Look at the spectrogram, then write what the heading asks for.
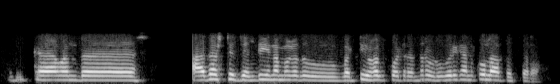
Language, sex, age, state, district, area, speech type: Kannada, male, 45-60, Karnataka, Gulbarga, urban, conversation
